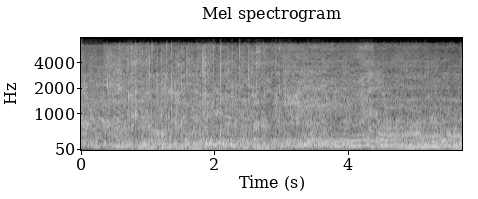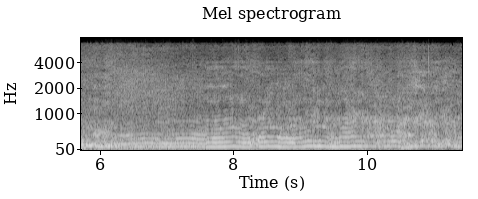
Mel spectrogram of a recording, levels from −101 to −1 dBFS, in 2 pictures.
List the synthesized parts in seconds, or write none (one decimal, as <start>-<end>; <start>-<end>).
0.0-6.2; 7.6-11.4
